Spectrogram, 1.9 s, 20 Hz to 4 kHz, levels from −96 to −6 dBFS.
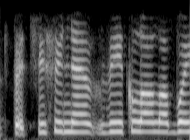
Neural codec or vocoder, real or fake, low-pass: codec, 16 kHz, 4.8 kbps, FACodec; fake; 3.6 kHz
